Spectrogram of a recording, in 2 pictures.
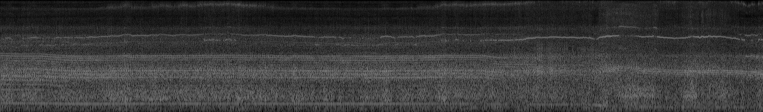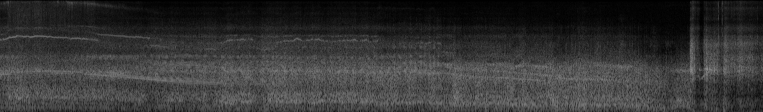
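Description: Electric motor and propeller of an AXN foam FPV plane, heard through the onboard camera, running with a steady whine whose pitch steps and glides down as the throttle comes back for landing. A few sharp knocks about a second before the end as the plane touches down in the grass.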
